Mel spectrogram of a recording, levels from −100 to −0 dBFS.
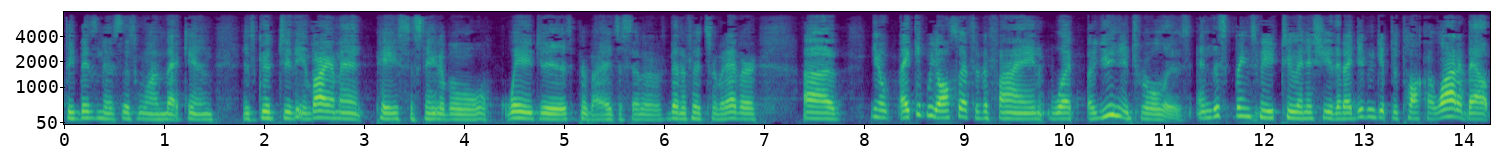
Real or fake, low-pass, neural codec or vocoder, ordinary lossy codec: fake; 7.2 kHz; codec, 24 kHz, 1 kbps, SNAC; MP3, 32 kbps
